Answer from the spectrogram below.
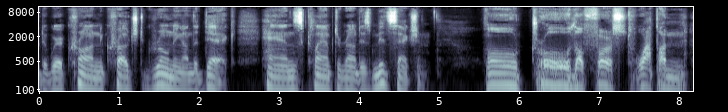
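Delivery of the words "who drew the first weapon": slow, growling beast captain's demand; gnoll demanding. Acted. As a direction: press for an answer like a gnoll. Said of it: "the gnoll demanded".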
